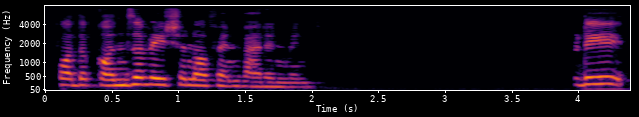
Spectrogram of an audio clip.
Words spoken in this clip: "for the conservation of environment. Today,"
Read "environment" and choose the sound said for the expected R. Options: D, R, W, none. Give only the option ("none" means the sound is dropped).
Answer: R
